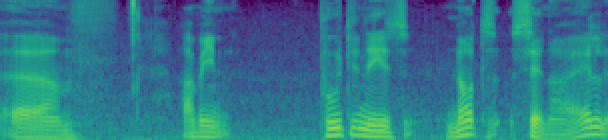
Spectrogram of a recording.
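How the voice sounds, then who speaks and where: A man talks with a Swedish accent. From Sweden. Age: 80s+. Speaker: journalist. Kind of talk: interview answer.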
